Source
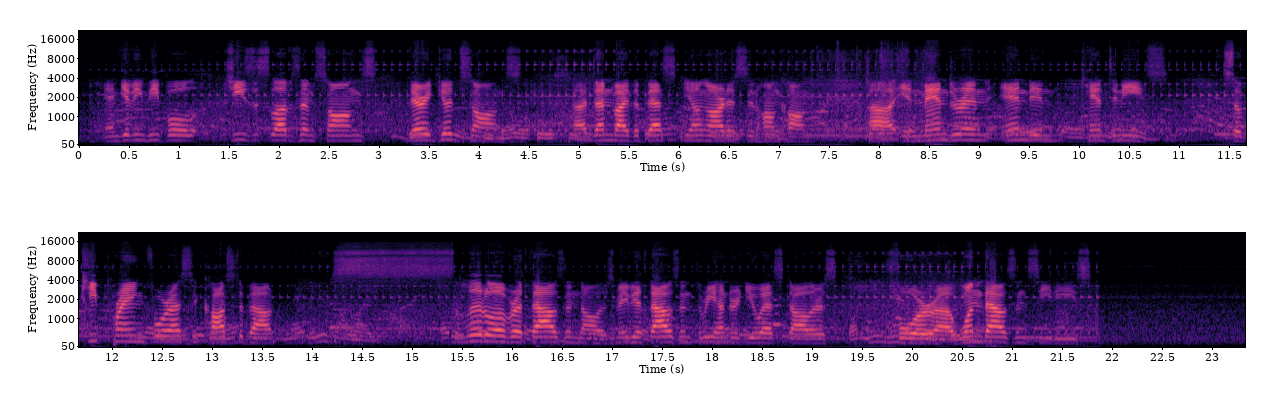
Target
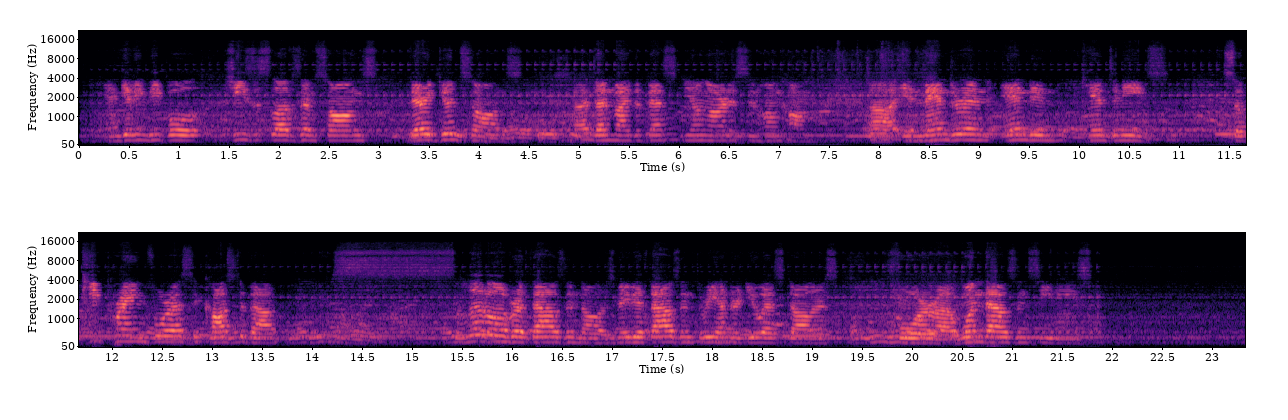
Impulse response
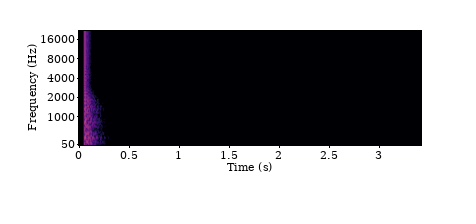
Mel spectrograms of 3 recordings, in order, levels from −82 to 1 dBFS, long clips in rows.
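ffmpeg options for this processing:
-filter_complex "[0:a]asettb=1/sr,asplit=3[s0][s1][s2];[s0]atrim=end=5.254[s3];[s1]atrim=start=5.25:end=7.83,asetpts=PTS-STARTPTS,afade=t=in:d=0.004:c=qsin,afade=t=out:st=2.576:d=0.004:c=qsin,equalizer=f=520:w=1.4:g=-15[s4];[s2]atrim=start=7.826[s5];[s3][s4]acrossfade=d=0.004:c1=hsin:c2=qsin[s6];[s6][s5]acrossfade=d=0.004:c1=qsin:c2=hsin[s7];[1:a]atrim=start_sample=2205,atrim=end_sample=3969,asetrate=57330,aresample=44100[s8];[s7][s8]afir=irnorm=-1:irlink=0"

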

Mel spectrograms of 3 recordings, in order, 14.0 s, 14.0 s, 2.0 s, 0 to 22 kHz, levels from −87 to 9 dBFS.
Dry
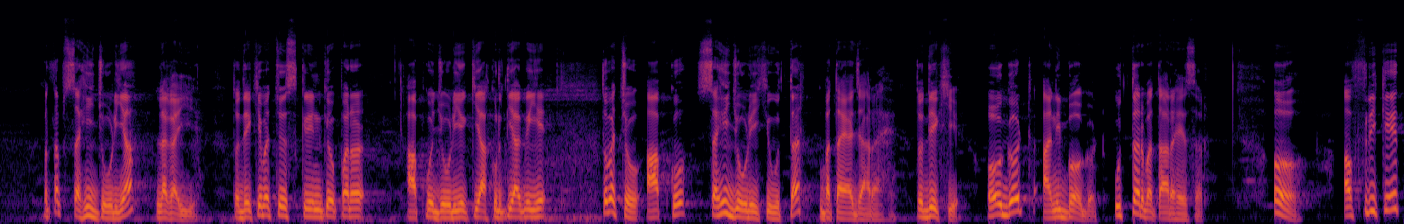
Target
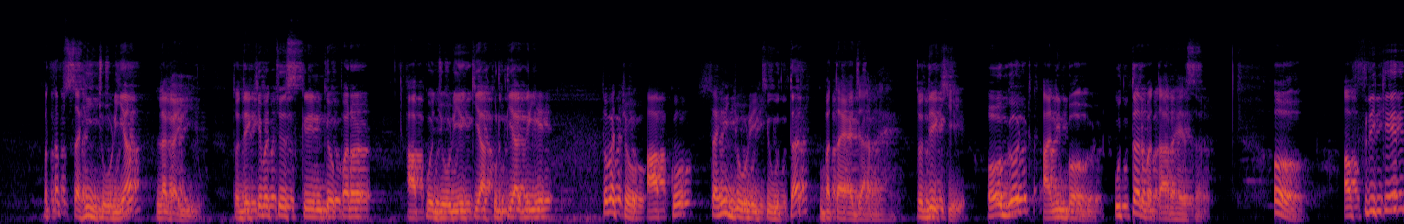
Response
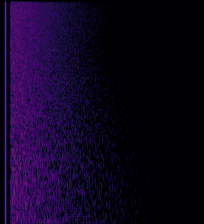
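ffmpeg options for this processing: -filter_complex "[0:a]asettb=1/sr,asplit=3[s0][s1][s2];[s0]atrim=end=5.284[s3];[s1]atrim=start=5.28:end=7.62,asetpts=PTS-STARTPTS,afade=t=in:d=0.004:c=qsin,afade=t=out:st=2.336:d=0.004:c=qsin,lowpass=f=3100:w=0.5412,lowpass=f=3100:w=1.3066[s4];[s2]atrim=start=7.616[s5];[s3][s4]acrossfade=d=0.004:c1=hsin:c2=qsin[s6];[s6][s5]acrossfade=d=0.004:c1=qsin:c2=hsin[s7];[1:a]atrim=start_sample=2205,atrim=end_sample=3528[s8];[s7][s8]afir=irnorm=-1:irlink=0"

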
